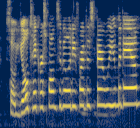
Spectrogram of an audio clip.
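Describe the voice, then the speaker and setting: In a loud, squeaky, put-on character voice, a woman speaks at an extremely high pitch and a very fast pace. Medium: read story. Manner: loud, blustering.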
